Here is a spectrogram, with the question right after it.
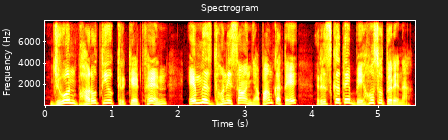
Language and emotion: Santali, happy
